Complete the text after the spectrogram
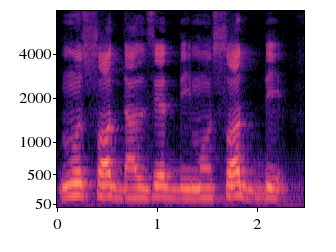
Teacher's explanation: এখানে সদ উচ্চারণ করতে হবে, মুসাদ্দি বলা যাবে না, সদ মোটা করে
